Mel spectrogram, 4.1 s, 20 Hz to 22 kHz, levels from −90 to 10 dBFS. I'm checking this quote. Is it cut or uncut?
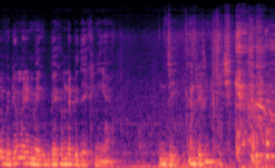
uncut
